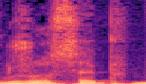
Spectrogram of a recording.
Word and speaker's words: Josep: Josep Borrell, finalement on dirait que c'est comme ça qu'on prononce son prénom, Josep Borrell, qui est vice-président de la Commission européenne, lui, qu'est-ce qu'il a dit ?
